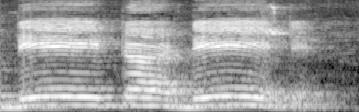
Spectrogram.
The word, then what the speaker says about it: debt: अब देखिए डेप्ट पढ़ दिए, क्या पढ़ेंगे इसको, डेट, न कि डेप्ट नहीं पढ़ना है, डेप्ट नहीं पढ़ना है, अगर डेप्ट पढ़ देंगे तो गलत हो जाएगा।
